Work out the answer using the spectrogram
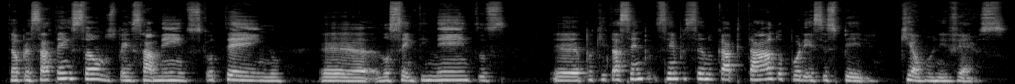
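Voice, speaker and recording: A woman's voice: medium pitch, normal speed. A middle-aged woman with a Brazilian Portuguese accent, a psychoanalyst giving a conversational motivational talk, repeating herself and ending lines with tag questions. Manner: repetitive, tag questions, many fillers. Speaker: psychoanalyst and spiritual speaker.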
